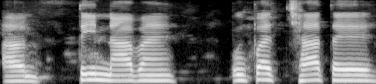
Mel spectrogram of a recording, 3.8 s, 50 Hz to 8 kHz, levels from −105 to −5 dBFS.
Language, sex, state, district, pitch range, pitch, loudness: Hindi, female, Uttar Pradesh, Budaun, 185-215 Hz, 190 Hz, -15 LUFS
